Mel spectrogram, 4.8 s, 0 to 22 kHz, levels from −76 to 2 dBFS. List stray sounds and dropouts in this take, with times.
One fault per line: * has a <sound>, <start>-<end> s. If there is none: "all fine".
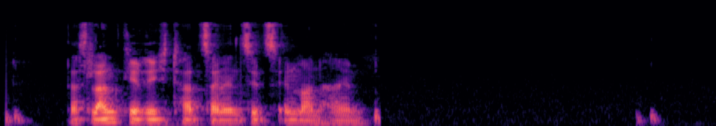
all fine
